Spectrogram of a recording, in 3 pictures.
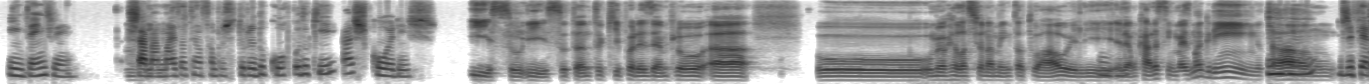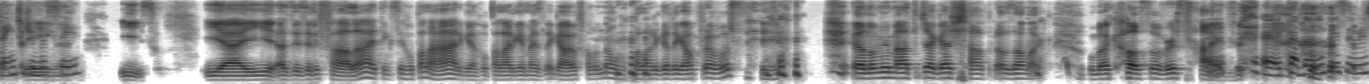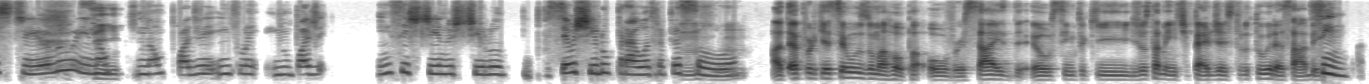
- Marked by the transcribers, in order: static; distorted speech; other background noise; drawn out: "o"; tapping; laugh; laugh; laughing while speaking: "você"; laughing while speaking: "oversize"; in English: "oversize"; laugh; in English: "oversize"
- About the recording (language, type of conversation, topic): Portuguese, podcast, Como você descreveria o seu estilo pessoal?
